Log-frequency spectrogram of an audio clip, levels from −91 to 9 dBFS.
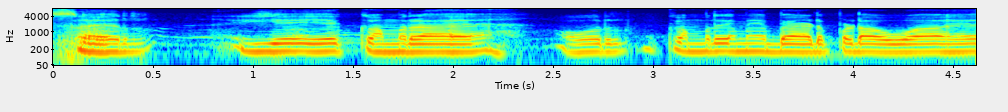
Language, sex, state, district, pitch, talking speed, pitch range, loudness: Hindi, male, Uttar Pradesh, Saharanpur, 170 Hz, 155 wpm, 165-175 Hz, -16 LUFS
